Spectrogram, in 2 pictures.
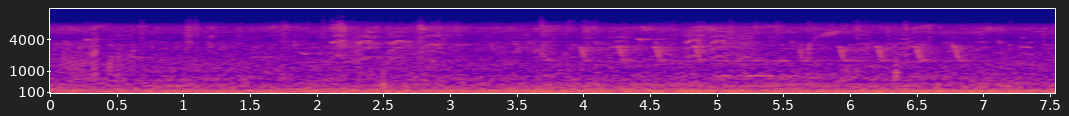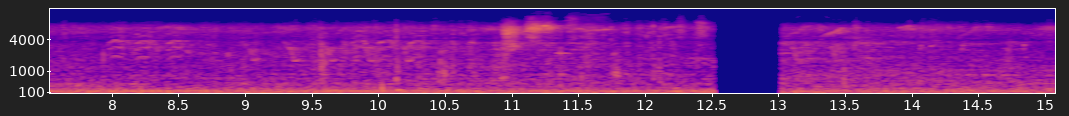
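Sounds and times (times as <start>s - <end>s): steady low rumble: 0.0s - 11.0s
bird chirping: 1.8s - 12.5s.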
